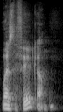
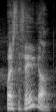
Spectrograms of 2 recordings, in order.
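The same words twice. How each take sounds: First: Puzzled first asking of "Where's the food gone?"; casual retold question. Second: "Where's the food gone?" pitched higher, pressing on FOOD; insistent repeated question. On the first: Player asking crew about missing food, casual question. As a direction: ask "Where's the food gone?" evenly, without pushing. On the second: Retold or imitated. Player pressing crew for missing food, insistent question. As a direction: push "food" up, demanding an answer.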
